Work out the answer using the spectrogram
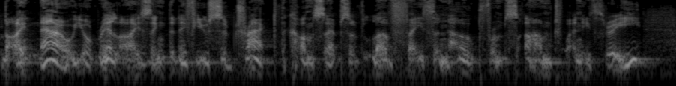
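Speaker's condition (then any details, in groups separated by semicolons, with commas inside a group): Spasmodic dystonia; brain disorder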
